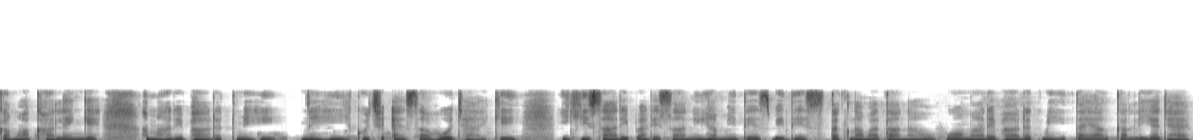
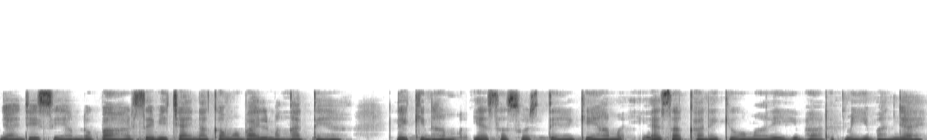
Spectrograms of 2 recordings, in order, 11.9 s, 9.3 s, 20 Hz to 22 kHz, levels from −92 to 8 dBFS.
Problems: none marked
